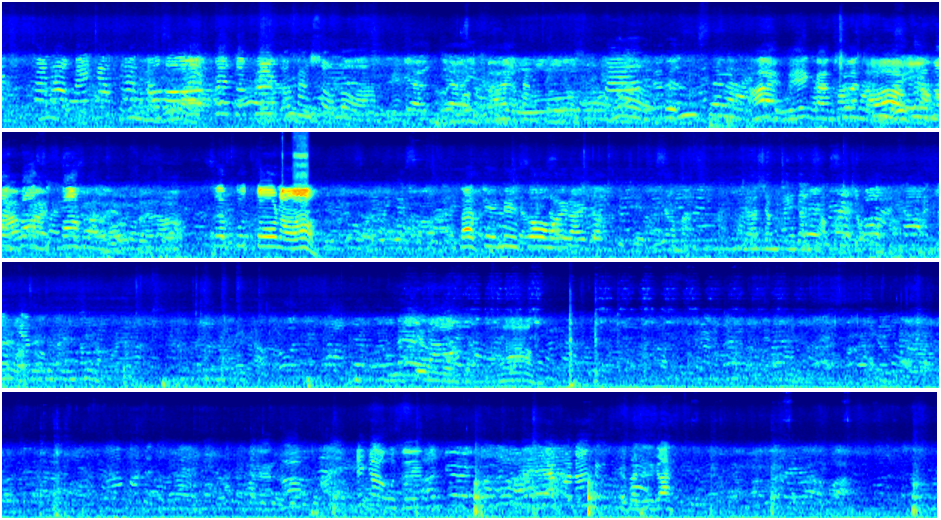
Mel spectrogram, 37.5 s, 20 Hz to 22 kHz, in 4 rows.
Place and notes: Bo’ai St., Miaoli City - traditional market
Walking in the traditional market, Market selling sound, sound of birds
16 February 2017, ~09:00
